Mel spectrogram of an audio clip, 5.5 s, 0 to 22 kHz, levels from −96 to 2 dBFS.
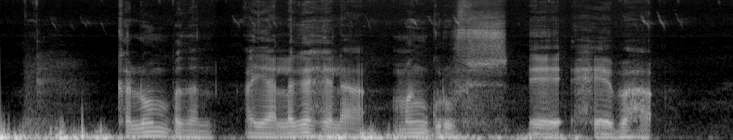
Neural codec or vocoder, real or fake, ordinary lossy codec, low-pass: vocoder, 44.1 kHz, 128 mel bands every 256 samples, BigVGAN v2; fake; none; none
